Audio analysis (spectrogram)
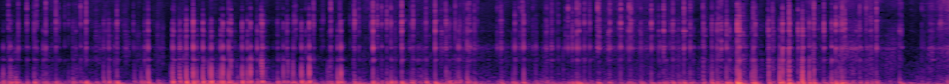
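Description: Fingernails tap rapidly and continuously on a wooden plate for close-up ASMR. The quiet, dense patter of short, dry clicks and soft scratchy contact is weighted toward low thuds, with each tap dying away almost instantly.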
